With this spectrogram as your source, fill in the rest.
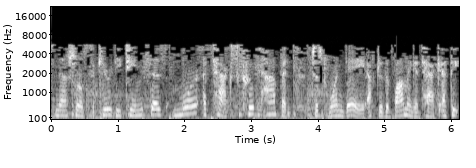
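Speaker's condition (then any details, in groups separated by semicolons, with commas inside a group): No condition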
